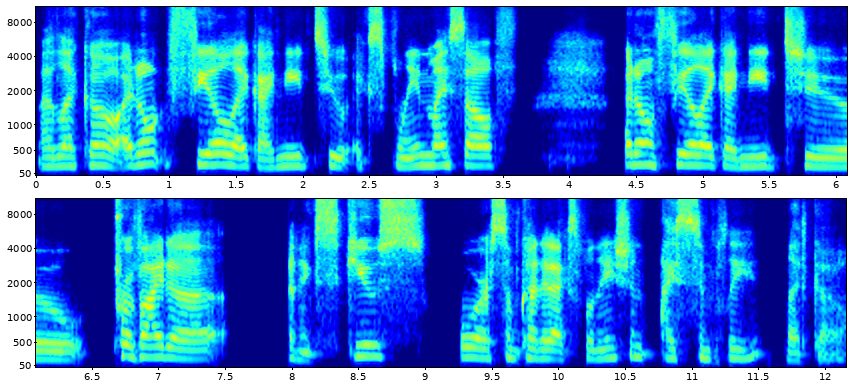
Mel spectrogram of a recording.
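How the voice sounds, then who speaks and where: Against a quiet background, a woman with an unremarkable speaking voice talks fairly slowly at medium pitch with fairly even intonation. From US, Long Island, New York. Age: 50s. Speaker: yoga and meditation teacher, author. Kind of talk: casual interview chat.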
